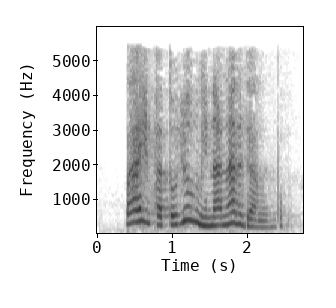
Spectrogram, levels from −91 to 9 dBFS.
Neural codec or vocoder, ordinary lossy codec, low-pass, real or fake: codec, 16 kHz in and 24 kHz out, 0.8 kbps, FocalCodec, streaming, 65536 codes; MP3, 32 kbps; 5.4 kHz; fake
